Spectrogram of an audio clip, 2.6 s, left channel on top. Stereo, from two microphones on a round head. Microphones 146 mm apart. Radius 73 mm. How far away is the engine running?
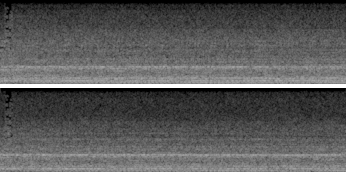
About 8 m.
